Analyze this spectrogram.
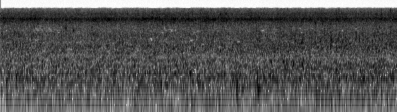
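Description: Steady rush of a flowing river stream.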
